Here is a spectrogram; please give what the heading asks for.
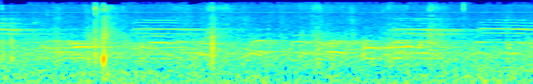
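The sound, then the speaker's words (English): Canada geese from a flock of about seventeen honk near a forest: a few nasal honks stand out over a steady background hiss, with short gaps between the calls. “We've got some Canada geese here.”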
